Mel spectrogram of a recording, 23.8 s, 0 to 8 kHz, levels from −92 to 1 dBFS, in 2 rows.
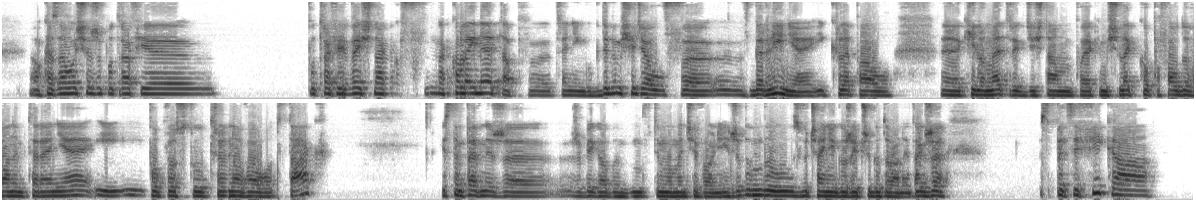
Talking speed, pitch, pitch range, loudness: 125 wpm, 135 Hz, 125-160 Hz, -19 LUFS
